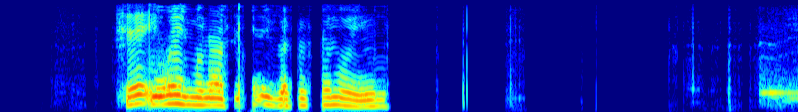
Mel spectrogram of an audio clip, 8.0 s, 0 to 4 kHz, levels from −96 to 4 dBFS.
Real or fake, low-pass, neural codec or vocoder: fake; 3.6 kHz; codec, 44.1 kHz, 1.7 kbps, Pupu-Codec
